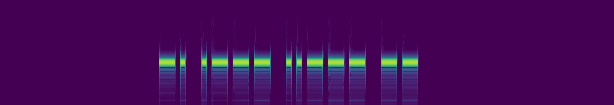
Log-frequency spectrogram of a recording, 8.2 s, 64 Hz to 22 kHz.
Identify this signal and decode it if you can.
Morse code, heard as a keyed tone, about 17 wpm, 700 Hz. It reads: NJ2M
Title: USA Call Signs - 4 Characters - Repeated 2x - 17wpm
